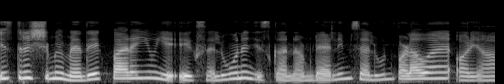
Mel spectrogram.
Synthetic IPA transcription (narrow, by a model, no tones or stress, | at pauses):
ɪsd̪ɾɪʃjmẽmɛ̃ːd̪eːkʰpaːɾɐɦiɦũjeʔeːksɛːluːnɦɛd͡ʒɪska̰na̰ːmɖɛːɾnɪmsɛːluːnpɐɽaɦoaɦɛʔɔːɾjɐɦã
